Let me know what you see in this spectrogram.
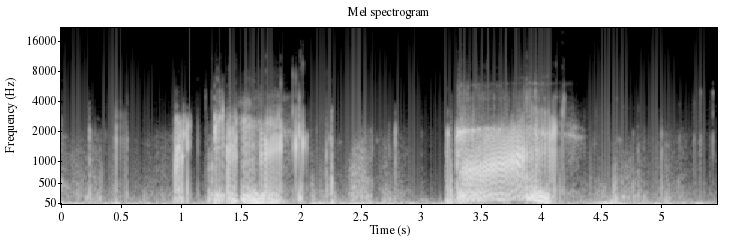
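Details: Bowel sounds (borborygmi).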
